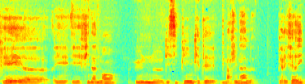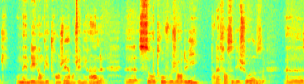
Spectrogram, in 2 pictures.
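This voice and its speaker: A male visiting university lecturer, a native Portuguese speaker, giving an academic lecture in a halting way with many restarts and fillers. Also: mid-range voice, dark tone, a little hiss or hum.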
